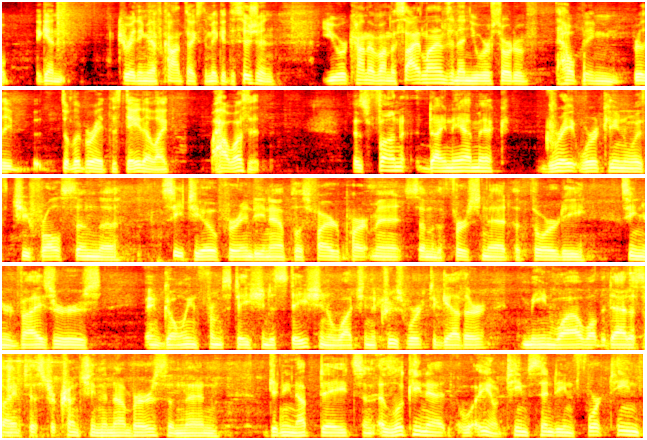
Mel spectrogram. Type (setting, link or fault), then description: setting, busy venue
